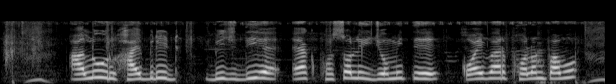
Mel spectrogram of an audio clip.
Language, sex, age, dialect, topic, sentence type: Bengali, male, 18-24, Jharkhandi, agriculture, question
